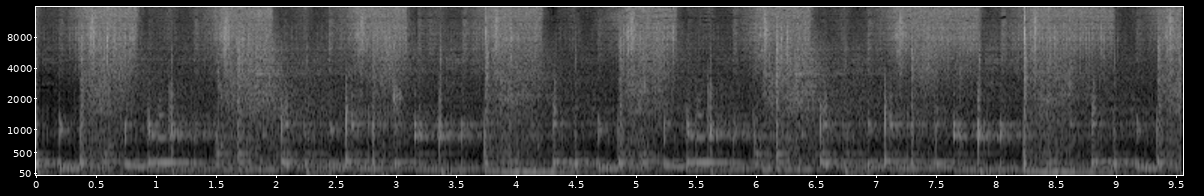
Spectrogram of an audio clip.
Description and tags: Some Drums
Drum, MPC, Sample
